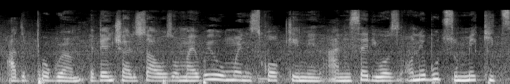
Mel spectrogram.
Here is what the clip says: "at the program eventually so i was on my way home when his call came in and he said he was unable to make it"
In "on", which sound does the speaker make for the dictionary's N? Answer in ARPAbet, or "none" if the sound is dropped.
N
